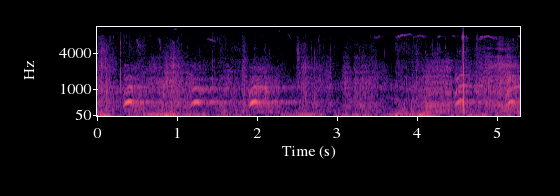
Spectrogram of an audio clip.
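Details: Baying of Arrow, a Slovakian hound holding wild boar at bay on a November 2022 driven hunt in Sweden; short ringing barks spaced under a second apart, distant and tonal, with brushy background noise.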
